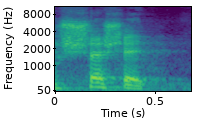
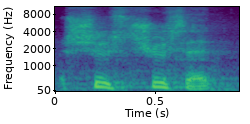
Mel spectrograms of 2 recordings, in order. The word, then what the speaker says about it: Shusett: And I think Ron Shushet, that's the way you pronounce his name.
